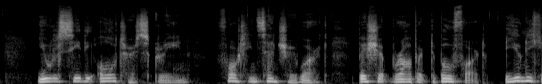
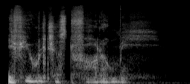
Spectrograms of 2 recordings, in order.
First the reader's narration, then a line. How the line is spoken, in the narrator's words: he whispered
